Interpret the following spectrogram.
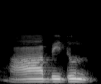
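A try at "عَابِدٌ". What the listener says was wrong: కొంచెం దీర్ఘం తీయండి. ఆబిదున్.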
